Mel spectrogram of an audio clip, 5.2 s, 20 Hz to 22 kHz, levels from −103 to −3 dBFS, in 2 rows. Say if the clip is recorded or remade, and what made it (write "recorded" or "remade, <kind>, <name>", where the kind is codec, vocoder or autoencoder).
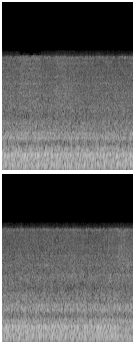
recorded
